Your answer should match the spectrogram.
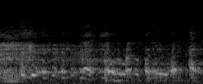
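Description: A man chuckling and snickering in short bursts, heard through a TV speaker.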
